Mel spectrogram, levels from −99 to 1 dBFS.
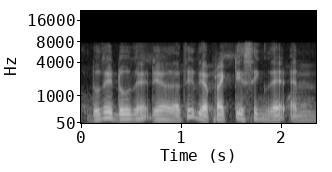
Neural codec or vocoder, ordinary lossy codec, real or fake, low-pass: none; none; real; none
